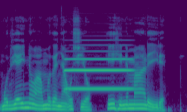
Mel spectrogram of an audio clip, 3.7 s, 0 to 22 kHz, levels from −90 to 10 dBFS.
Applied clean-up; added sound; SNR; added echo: none; Wind instrument, woodwind instrument; 0 dB; none.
